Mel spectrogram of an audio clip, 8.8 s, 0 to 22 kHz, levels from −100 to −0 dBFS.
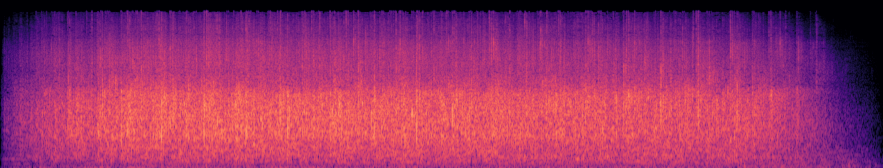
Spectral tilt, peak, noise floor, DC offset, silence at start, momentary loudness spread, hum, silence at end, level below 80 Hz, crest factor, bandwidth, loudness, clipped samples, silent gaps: -1.5 dB/octave; -2 dBFS; -56 dBFS; under 0.1%; 0.1 s; 10 LU; none; 0.55 s; -56 dBFS; 20 dB; 17 kHz; -22 LUFS; under 0.1%; none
